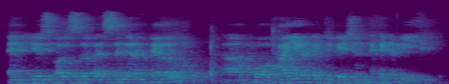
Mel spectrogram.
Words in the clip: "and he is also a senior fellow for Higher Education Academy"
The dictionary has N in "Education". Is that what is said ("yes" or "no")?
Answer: yes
